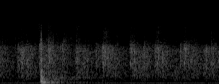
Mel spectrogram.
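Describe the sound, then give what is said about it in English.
A church audience applauds for the Lord steadily, a dense wash of many hands clapping at an even, fairly loud level, with one sharp thump near the start and no voices. “Give the Lord one more hand of applause.”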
